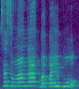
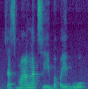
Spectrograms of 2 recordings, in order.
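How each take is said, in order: First: The voice sounds lively and enthusiastic. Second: The voice sounds flat and reluctant. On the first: The speaker is truly excited. "Perhatikan wajah saya ya, dan ekspresinya" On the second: The speaker is not really excited. "Tapi ya tadi macet, ya gimana ya?"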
